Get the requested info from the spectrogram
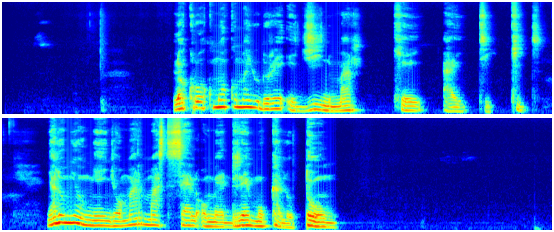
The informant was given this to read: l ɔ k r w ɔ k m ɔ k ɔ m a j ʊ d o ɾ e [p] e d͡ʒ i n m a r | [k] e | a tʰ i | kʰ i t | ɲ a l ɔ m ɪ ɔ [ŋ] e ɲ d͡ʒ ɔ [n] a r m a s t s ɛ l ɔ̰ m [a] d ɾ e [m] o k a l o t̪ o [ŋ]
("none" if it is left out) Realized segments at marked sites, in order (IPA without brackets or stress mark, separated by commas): ʔ, kʰ, ŋ, m, ɛ, m, ŋ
